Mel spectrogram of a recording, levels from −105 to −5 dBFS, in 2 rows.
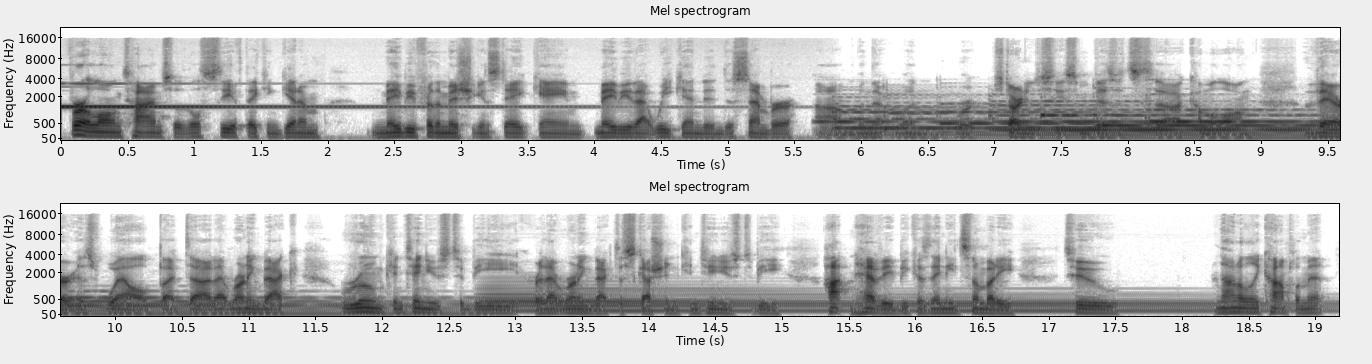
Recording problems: background music; loud; throughout; 2 dB below the speech

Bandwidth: 15.5 kHz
